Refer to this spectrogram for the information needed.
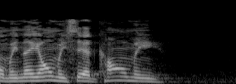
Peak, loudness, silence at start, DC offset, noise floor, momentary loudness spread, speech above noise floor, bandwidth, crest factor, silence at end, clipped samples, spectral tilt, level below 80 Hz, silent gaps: -10 dBFS; -26 LUFS; 0 s; under 0.1%; -63 dBFS; 10 LU; 37 dB; 8.8 kHz; 18 dB; 0.75 s; under 0.1%; -4 dB/octave; -68 dBFS; none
